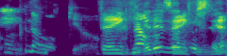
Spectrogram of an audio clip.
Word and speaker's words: Pinocchio: So you kind of, I mean, we mentioned Pinocchio earlier on the show.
